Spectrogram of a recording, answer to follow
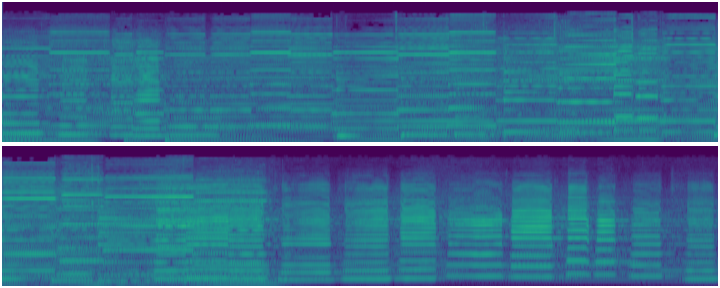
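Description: A small band playing a tune led by saxophone over accordion and a low bass line; the deep bass drops out about seven and a half seconds in.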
